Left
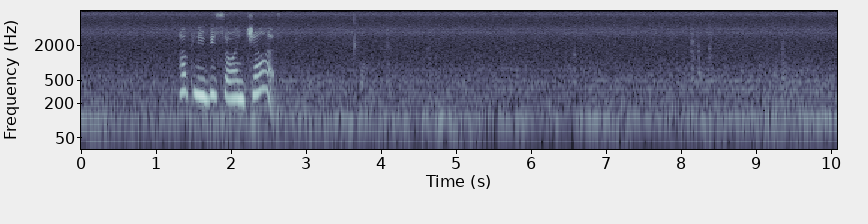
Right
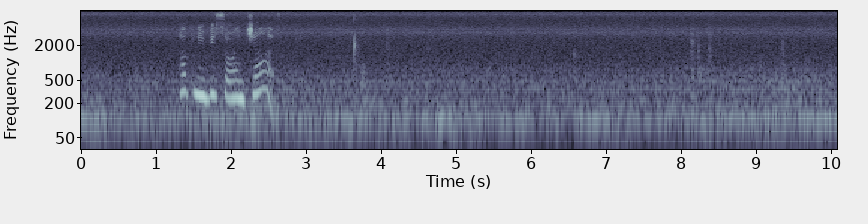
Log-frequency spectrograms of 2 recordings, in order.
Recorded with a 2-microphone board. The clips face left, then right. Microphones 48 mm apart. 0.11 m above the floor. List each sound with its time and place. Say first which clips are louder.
1.3 s a woman speaking: left 4 dB; 30° left (ahead or behind)
3.6 s a finger snap: right 9 dB; 40° right (ahead or behind)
